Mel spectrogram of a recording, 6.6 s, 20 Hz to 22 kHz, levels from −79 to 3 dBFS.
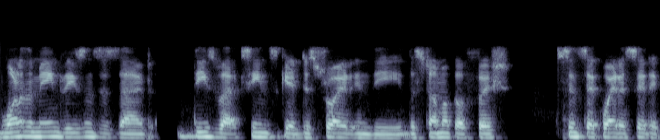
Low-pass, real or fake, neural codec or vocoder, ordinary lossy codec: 5.4 kHz; real; none; Opus, 24 kbps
